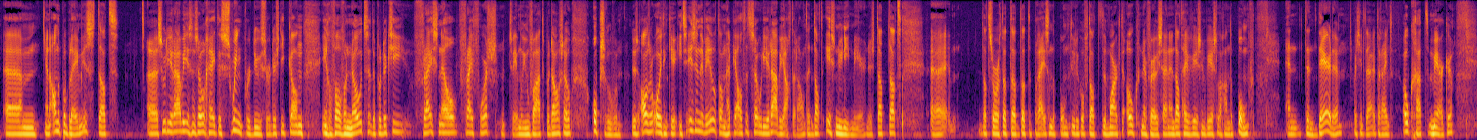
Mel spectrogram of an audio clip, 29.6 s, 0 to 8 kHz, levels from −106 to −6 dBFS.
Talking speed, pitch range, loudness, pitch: 205 wpm, 135-160 Hz, -22 LUFS, 145 Hz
